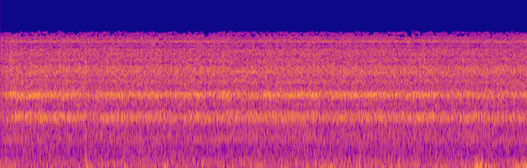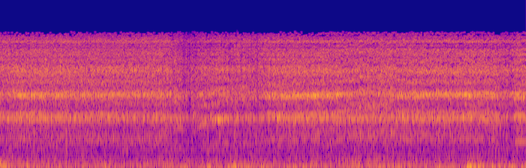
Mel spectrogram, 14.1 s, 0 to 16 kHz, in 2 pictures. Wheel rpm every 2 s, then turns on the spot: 160, 160, 160, 160, 150, 150, 160.
none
